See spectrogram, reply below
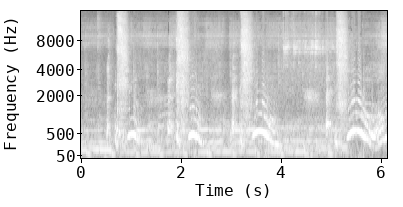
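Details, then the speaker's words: Four sneezes in quick succession over background music, from a streamer who attributes them to allergies acting up; sneezing. "excuse me oh no the allergies are acting up guys"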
